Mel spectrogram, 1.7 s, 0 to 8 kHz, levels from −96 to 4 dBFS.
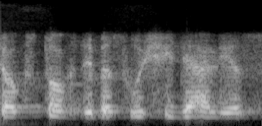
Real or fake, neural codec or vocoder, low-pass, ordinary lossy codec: fake; vocoder, 44.1 kHz, 128 mel bands, Pupu-Vocoder; 7.2 kHz; AAC, 48 kbps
